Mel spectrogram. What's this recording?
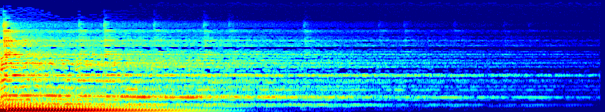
a soft, haunting chord with a bit of guitar
horror, digital, haunted, sci-fi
